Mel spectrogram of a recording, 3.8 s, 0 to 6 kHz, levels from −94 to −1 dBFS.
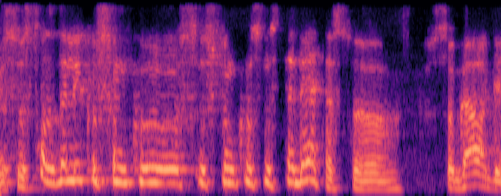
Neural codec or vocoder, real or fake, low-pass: none; real; 5.4 kHz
